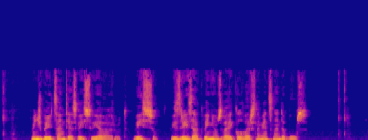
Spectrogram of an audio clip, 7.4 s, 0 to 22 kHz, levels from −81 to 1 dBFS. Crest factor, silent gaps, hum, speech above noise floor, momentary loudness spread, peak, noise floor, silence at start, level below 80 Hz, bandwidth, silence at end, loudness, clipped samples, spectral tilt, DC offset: 16 dB; none; none; 50 dB; 10 LU; -8 dBFS; -72 dBFS; 0.05 s; -68 dBFS; 11.5 kHz; 1.25 s; -23 LUFS; under 0.1%; -4 dB/octave; under 0.1%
